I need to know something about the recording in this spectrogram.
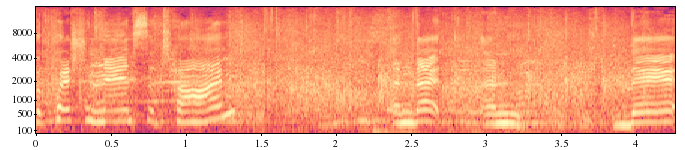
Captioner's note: audience applauds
